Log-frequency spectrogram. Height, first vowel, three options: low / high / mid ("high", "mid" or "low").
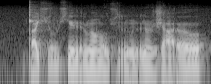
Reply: low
